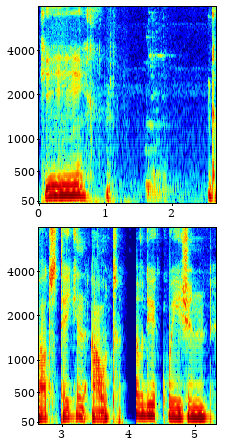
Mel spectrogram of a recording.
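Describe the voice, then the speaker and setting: A man's voice: mid-range voice, steady tone, drawn-out words, warm tone. A man doing casual gameplay commentary, thinking aloud in offhand fragments. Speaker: game streamer.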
